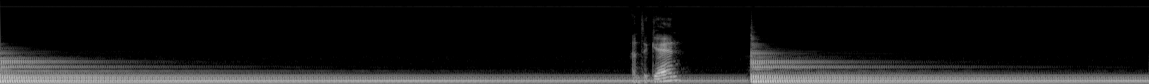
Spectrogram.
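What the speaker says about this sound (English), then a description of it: "The fourth string is known as the E string and is tuned to the note of E." A bass guitar's open fourth string, tuned to E, rings out as a sustained low note, is cut off briefly, then is struck again and rings on, with a short spoken phrase in the gap.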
